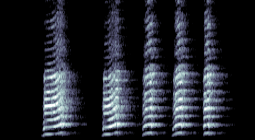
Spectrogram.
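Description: Five loud, nasal goose honks blown on a wooden goose call, two longer then three shorter in quick succession, close and clear with no talking.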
